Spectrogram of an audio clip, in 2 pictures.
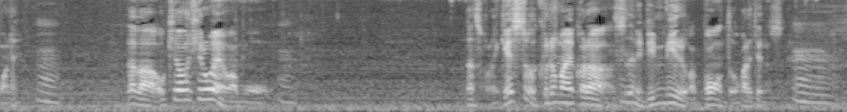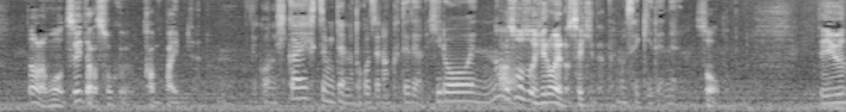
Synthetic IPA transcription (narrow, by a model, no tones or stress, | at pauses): a̰neɯ̟̃ | t̪ad̪ao̞kʲinanoçiɾo̞ẽ̞ɰ̃βamõː | nãnesokːa̰naɡe̞sɨ̥t̪oɡakɯ̟ɾɯ̟maekaɾasɨd̪e̞ɲ̟ibʲĩmbʲiːɾɯ̟ɡa̰bõ̞ːnt̪oakaɾe̞t̪eɾɯ̃nsjoneɯ̃ | d̪̥akaɾamoːt͡sɨit̪aɾaso̞kɯ̟̰kʰãmpaimʲit̪a̰inaɯ̃ | d̪̥eko̞no̞çi̥kaiçi̥t͡sɨmʲit̪ainat̪okood͡ʑanakɯ̟̥t̪e̞d̪ajoneçiɾoẽ̞nːoasoːsoːçʲiɾo̞e̞nːo̞se̞kʲid̪e̞nenose̞kʲid̪e̞ne | so̞̰ː | t̪e̞jɯ̟ːn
